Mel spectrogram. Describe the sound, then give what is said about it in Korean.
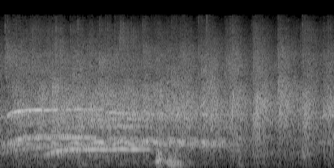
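A church audience applauds to welcome back a returning deacon. The clapping is full and continuous, staying even in loudness throughout with only a slight dip near the end. “우리 박수로 한번 또 환영하시고”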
